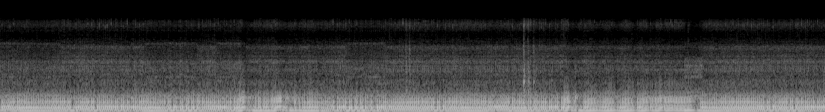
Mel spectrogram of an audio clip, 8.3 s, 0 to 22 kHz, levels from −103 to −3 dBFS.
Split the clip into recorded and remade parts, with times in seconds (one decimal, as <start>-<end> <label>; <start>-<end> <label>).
0.0-8.3 recorded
